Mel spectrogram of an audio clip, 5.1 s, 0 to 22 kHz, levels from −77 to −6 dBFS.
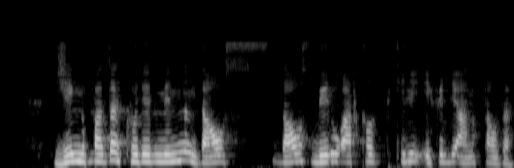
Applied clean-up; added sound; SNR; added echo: neural mask model Resemble Enhance denoiser.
